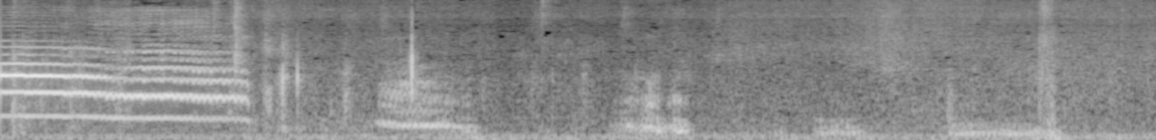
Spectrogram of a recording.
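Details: Stray cat that steals a house cat's food gives a loud, harmonically rich wail that breaks off, followed by low grumbling growls and murmurs at intervals.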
